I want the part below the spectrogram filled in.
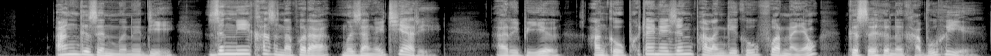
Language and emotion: Bodo, happy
